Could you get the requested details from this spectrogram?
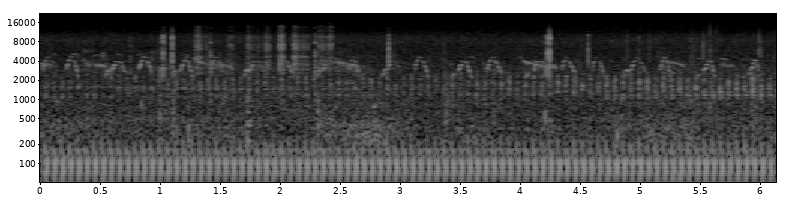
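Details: Black-winged stilt giving a steady series of short, high, yelping notes, about four per second, above a loud continuous low mechanical hum.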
